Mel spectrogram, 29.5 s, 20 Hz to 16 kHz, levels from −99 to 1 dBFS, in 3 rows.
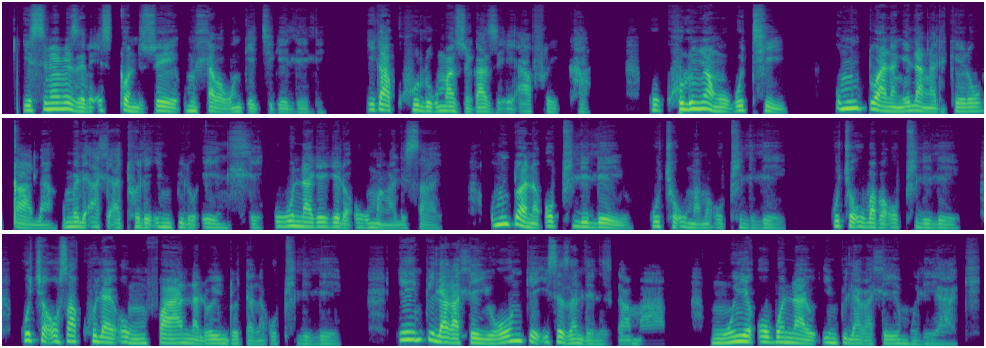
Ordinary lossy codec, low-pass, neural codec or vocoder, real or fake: MP3, 96 kbps; 14.4 kHz; none; real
